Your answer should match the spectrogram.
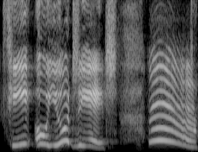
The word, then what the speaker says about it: tough: Well, do is spelled out as D-O-U-G-H. Well, how about this word? T-O-U-G-H. Well, if it's do, this is toe, right?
